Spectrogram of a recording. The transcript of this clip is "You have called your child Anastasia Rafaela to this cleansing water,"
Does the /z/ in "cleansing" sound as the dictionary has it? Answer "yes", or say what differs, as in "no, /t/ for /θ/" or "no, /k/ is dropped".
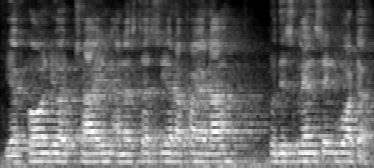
no, /s/ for /z/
